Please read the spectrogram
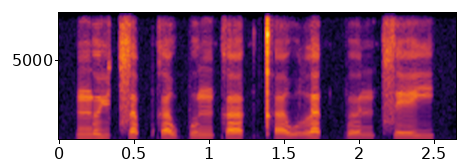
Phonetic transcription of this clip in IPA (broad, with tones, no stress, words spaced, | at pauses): ŋɵ˥ɥt͡sɐ˧p̚kɐ˨w pʊ˧ŋkɐ˨˥k̚ t̪ʰɐ˨˩wlɐ˥t̚pɵ˨˩n t͡se˧j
